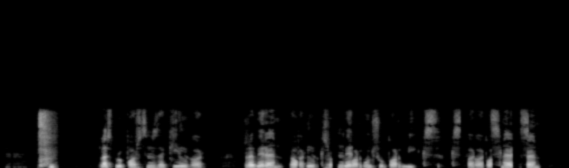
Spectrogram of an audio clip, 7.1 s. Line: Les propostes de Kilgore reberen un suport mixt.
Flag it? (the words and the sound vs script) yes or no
yes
